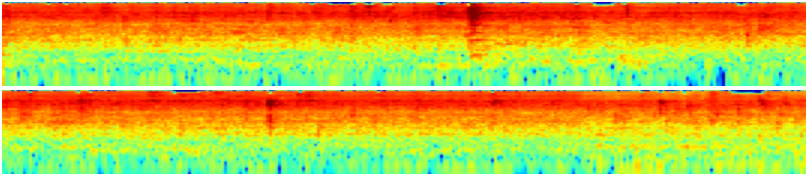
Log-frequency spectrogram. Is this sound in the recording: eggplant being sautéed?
yes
